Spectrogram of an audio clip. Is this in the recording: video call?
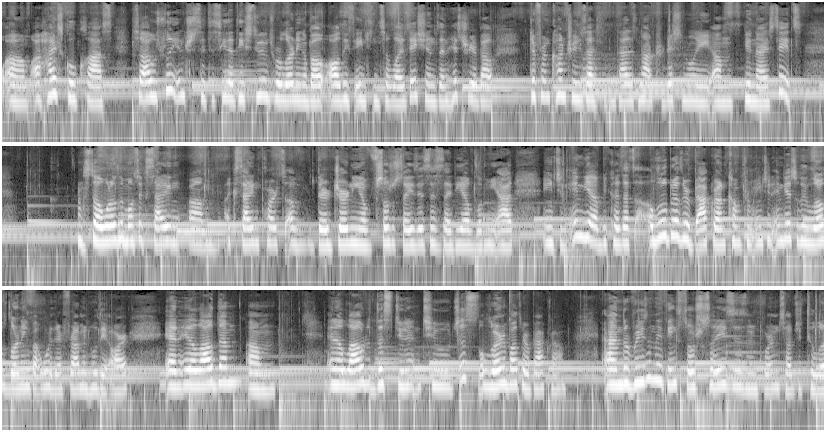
no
